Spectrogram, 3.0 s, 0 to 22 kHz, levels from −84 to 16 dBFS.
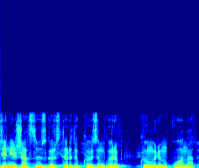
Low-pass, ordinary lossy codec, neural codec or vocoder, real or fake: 7.2 kHz; none; none; real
